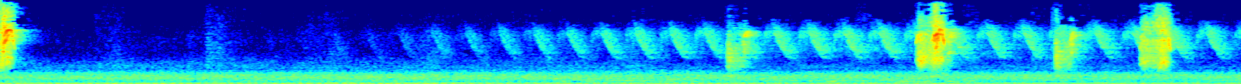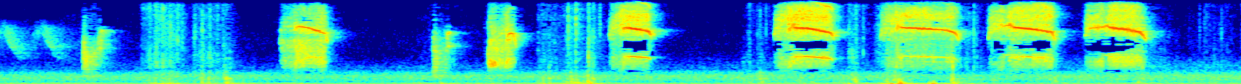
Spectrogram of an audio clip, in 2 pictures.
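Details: Young Carolina wren fed by parents, giving a run of faint rapid ticks, then louder harsh high buzzy bursts in quick succession near the end, with a low background hum.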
